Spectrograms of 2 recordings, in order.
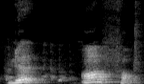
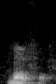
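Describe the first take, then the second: First: The article's vowel is kept before the noun. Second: The article's vowel is dropped before the noun. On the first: The speaker calls it wrong. "في الأصل كتكتب هكا" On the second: The speaker calls it right. "je supprime la voyelle E et je mets apostrophe et je lis l'enfant"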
